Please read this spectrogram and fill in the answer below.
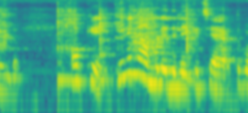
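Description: A metal spoon clinking and scraping against an earthenware curry pot while a thick curry is stirred, with a sharp click near the end. A woman talks over it.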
